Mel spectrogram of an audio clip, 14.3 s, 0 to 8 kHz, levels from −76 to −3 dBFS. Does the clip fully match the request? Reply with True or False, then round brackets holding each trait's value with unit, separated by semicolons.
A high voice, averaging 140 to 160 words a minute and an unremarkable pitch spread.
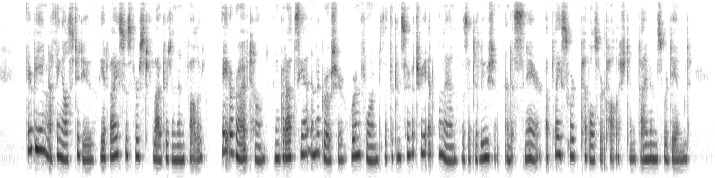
False (235 Hz; 190 wpm; 3.8 semitones)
